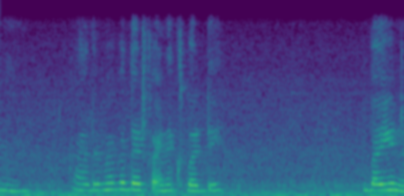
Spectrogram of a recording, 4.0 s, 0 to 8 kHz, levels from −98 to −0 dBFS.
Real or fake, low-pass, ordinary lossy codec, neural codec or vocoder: real; 7.2 kHz; none; none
